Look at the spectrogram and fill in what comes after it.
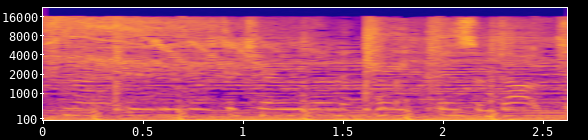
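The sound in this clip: A pop song plays on the radio, loud and continuous, with a steady rhythmic beat over sustained bass tones.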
